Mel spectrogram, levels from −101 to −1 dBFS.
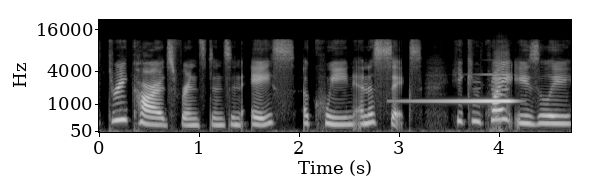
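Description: Speech with loudspeaker feedback squeal from 2.87 s to 4.27 s: the microphone picks up its own loudspeaker, and a tone at 1.2 kHz rebuilds itself over about a second until it sits roughly 10 dB above the speech. A spectrogram shows a single bright horizontal line; the waveform swells steadily.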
